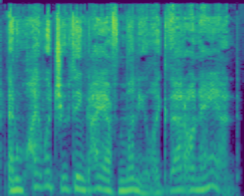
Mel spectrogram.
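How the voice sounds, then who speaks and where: A woman's voice: mid-range voice, expressive, fairly quick, husky, dry recording, studio quality, voice pushed up. A woman voicing a secretive, irritated husband in an audiobook, whispering curtly. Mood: hushed annoyance. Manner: whispering, curt. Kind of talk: audiobook character dialogue.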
